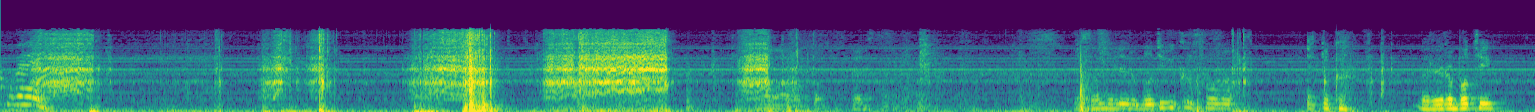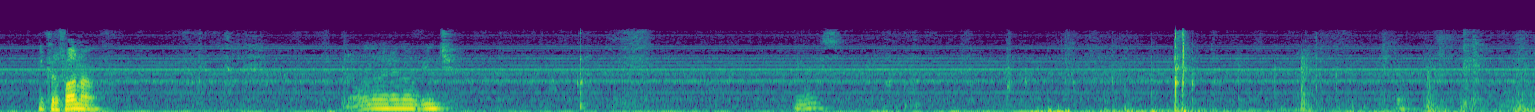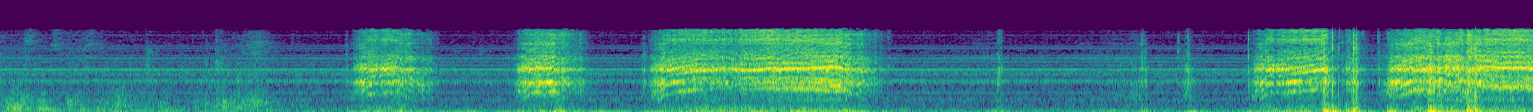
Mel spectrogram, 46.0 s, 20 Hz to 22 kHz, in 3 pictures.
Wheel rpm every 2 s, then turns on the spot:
20, 10, 50, 50, 0, 0, 0, 0, 0, 0, 0, 0, 0, 0, 0, 0, 0, 20, 50, 70, 0, 20, 80.
0-2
